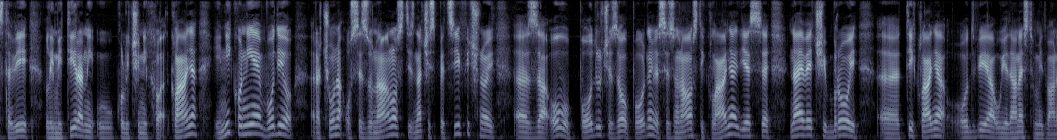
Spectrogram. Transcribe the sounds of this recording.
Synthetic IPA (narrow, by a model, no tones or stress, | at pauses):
st̪e̞ʋiːlimit̪iːɾaniʔuko̞lit͡ʃiniklˠaːɲaḭnikʰo̞nije̞ʋo̞d̪io̞ɾʔat͡ʃuːnaʔose̞zo̞naːlˠno̞st̪iznaːt͡ʃispe̞t̪sifit͡ʃno̞jza̰ʔo̞ʋo̞po̞ːd̪ɾuːt͡ʃje̞zaoʋopo̞d̪ne̞βʎe̞se̞zo̞naːlnost̪iklˠaːɲaɡd̪je̞se̞naːjʋe̞t͡ɕibɾo̞ːj | t̪iːxklˠaːɲao̞d̪ʋijauje̞d̪anaest̪o̞mid̪ʋaːn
